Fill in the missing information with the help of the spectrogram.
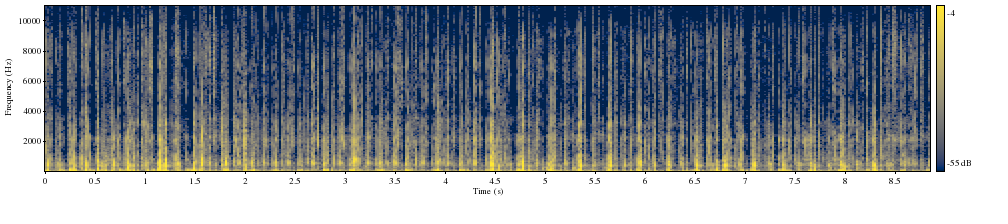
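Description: A small, rigid, hollow pink cardboard perfume box with a black seal is tapped quickly with long nails and fingertips. The result is a dense, uneven stream of dry clicks over a soft, low, hollow thump, each tap dying away at once with no ring.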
